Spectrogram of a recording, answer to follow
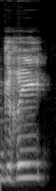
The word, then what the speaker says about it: gris: Le gris. Atención que la S no suena, ¿eh?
